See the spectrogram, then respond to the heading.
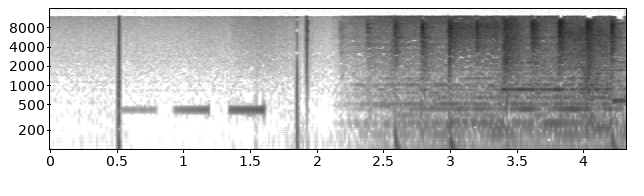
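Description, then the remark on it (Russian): A click, then three short, evenly spaced beeps of a telephone busy signal after a phone call is cut off, followed by more clicks and a burst of loud, dense line noise and clatter. “А, оборвался звонок.”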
